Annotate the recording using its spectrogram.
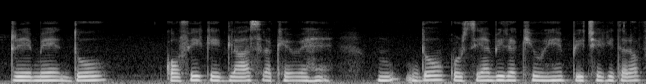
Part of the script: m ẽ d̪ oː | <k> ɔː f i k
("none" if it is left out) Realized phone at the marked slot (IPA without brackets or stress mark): k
